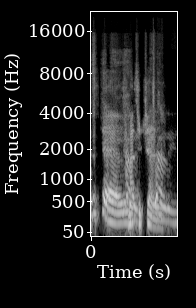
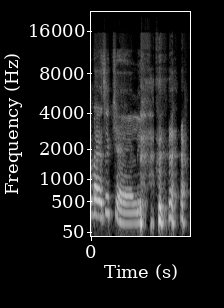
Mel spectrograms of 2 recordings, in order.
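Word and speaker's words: Mazzucchelli: I think it's a hard C like that, like the Italian. Mazzuccheli. It's not David Mazzuccheli.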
